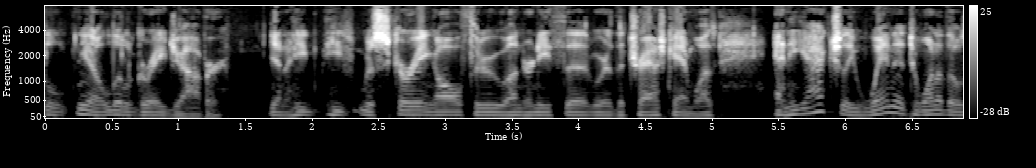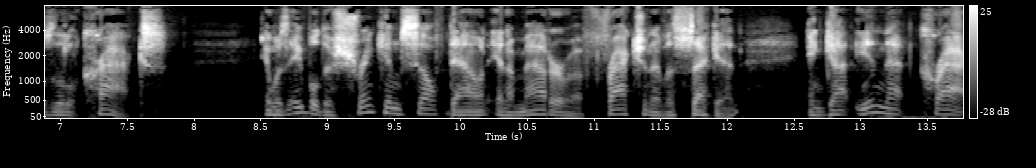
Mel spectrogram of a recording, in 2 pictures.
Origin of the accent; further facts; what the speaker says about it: Florida, United States; now in Sumner County, Tennessee, United States; I'm from Florida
